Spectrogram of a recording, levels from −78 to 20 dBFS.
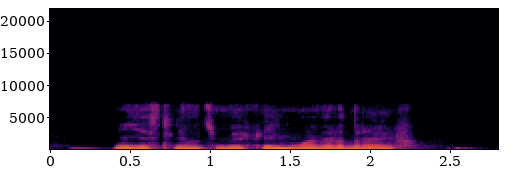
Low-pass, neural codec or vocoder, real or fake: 7.2 kHz; codec, 44.1 kHz, 7.8 kbps, DAC; fake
